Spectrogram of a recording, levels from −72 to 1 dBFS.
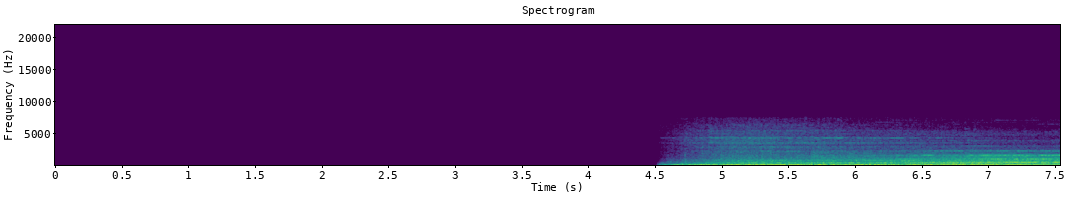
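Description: Nothing here stands out as a technical fault, and the only thing worth noting is that the audio has come through a call path, with nothing above about 8 kHz, which fits a wideband call codec.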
